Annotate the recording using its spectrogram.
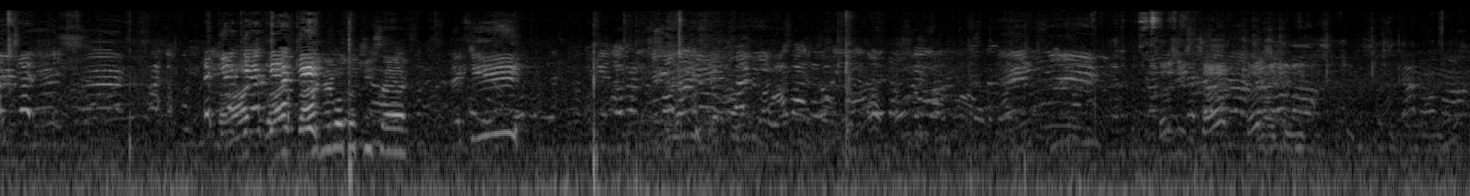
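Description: Young children shout and call out outdoors.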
